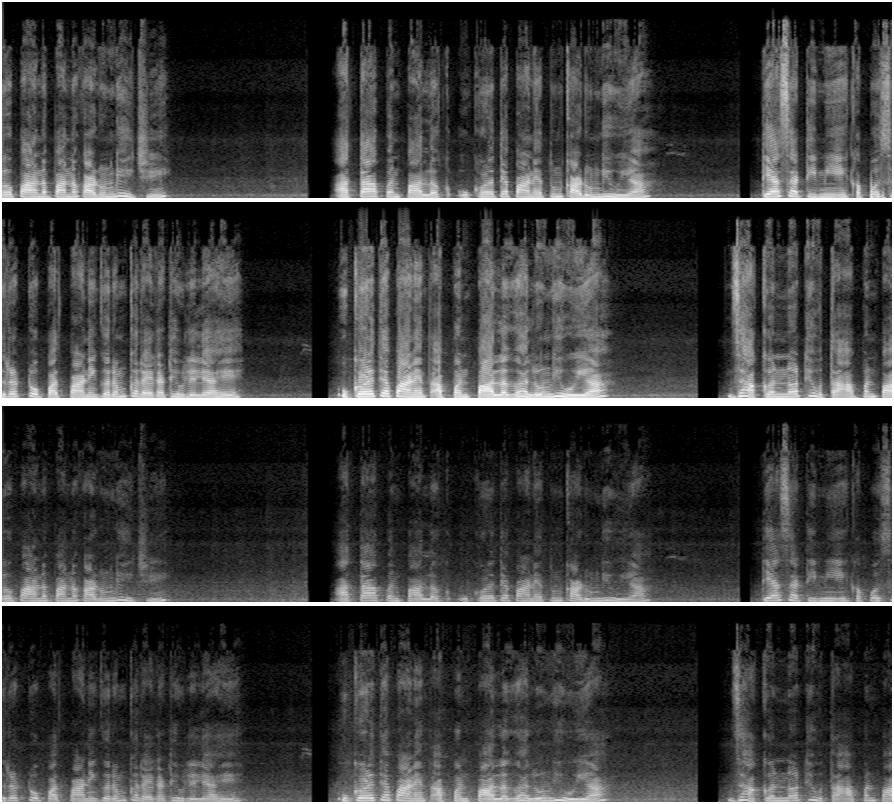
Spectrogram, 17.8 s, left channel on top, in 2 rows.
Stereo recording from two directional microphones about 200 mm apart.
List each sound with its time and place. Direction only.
0.0 s a woman's voice: 55° left (ahead or behind)
3.3 s a woman's voice: 55° left (ahead or behind)
7.6 s a woman's voice: 55° left (ahead or behind)
12.4 s a woman's voice: 55° left (ahead or behind)
16.2 s a woman's voice: 55° left (ahead or behind)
